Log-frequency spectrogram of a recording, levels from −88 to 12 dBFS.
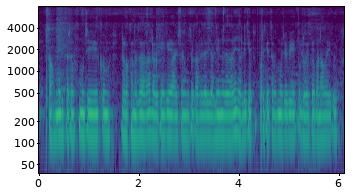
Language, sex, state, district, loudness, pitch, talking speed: Hindi, male, Chhattisgarh, Bastar, -31 LUFS, 125 Hz, 305 wpm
